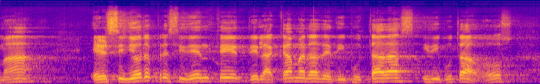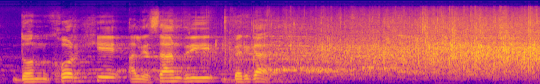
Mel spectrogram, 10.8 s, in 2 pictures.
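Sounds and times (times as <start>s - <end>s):
speech: 0.0s - 8.4s
applause for the president of the Chamber of Deputies: 7.4s - 10.7s.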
